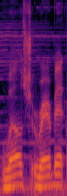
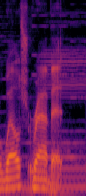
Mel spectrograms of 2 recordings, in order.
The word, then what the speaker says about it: Welsh rarebit: It's Welsh rarebit or Welsh rabbit.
